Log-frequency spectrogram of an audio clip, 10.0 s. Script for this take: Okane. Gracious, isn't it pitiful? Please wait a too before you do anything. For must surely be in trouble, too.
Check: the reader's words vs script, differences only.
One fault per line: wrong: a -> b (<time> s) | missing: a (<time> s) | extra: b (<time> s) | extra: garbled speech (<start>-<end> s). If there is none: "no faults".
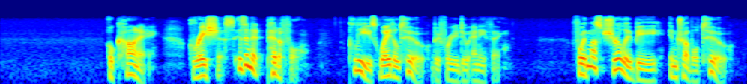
no faults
